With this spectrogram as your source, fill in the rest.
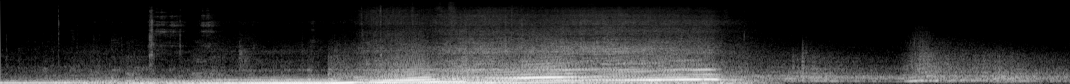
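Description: Mercedes SL car accelerating, a loud, deep engine note rising through gears over several seconds, then easing back to a quieter rumble with a small swell near the end.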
